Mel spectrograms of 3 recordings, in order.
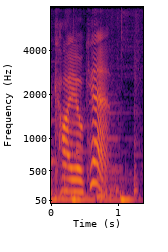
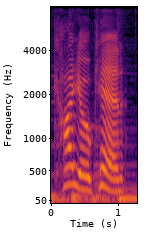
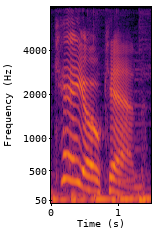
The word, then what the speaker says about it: Kaio-ken: took one look at Kaio-ken, almost certainly did not make the connection as to what it meant, and decided it was pronounced “kay-oh ken.”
